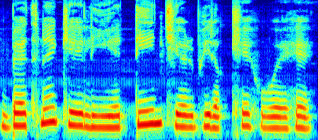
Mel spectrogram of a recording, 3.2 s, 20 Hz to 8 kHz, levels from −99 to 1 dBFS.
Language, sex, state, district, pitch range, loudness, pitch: Hindi, female, Arunachal Pradesh, Papum Pare, 205-240 Hz, -15 LUFS, 220 Hz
